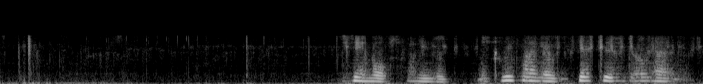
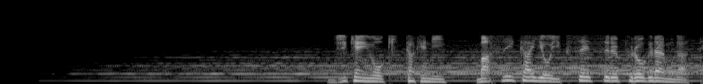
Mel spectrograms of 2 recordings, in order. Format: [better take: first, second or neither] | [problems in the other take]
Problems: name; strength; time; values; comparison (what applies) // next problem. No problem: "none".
second | noise reduction (neural separator model SepFormer WHAMR!)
